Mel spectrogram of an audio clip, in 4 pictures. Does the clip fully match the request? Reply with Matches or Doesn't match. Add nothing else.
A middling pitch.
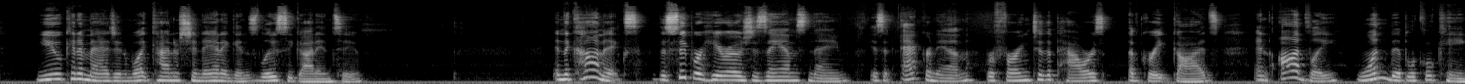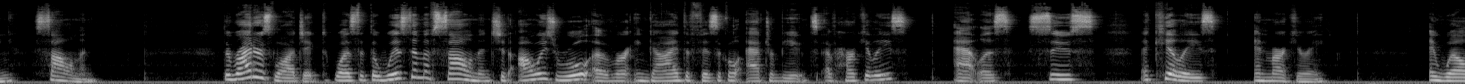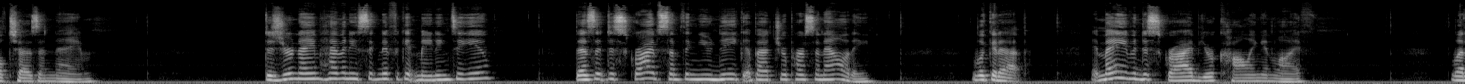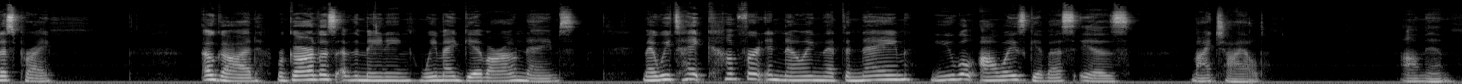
Matches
